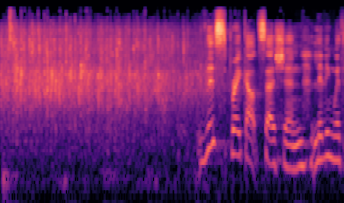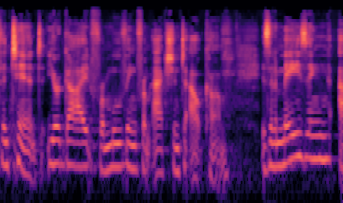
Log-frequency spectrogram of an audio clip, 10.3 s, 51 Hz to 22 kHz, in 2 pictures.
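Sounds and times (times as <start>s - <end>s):
audience applause at a women's event: 0.0s - 3.5s
speech: 3.0s - 10.3s.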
